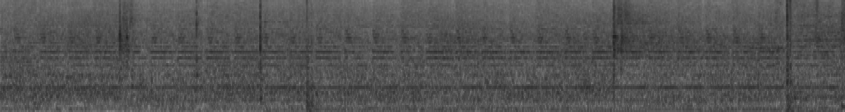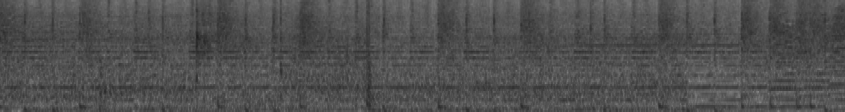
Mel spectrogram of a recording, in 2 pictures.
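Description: Skateboard wheels rolling on wooden skatepark ramps, with several sharp clacks from the board, under a steady music track.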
